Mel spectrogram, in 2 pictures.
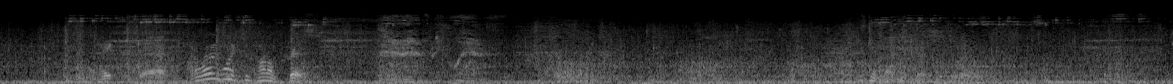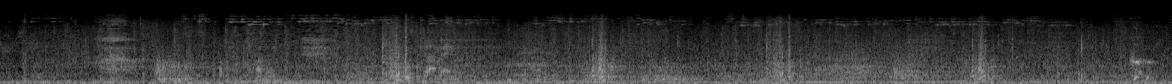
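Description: Young men talk excitedly into a microphone.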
